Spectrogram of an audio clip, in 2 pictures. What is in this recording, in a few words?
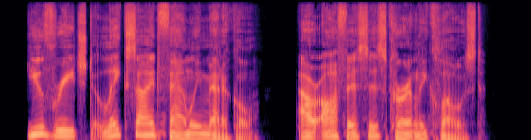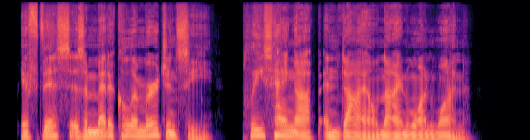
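Medical Office Voicemail Calm Caring Reassuring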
